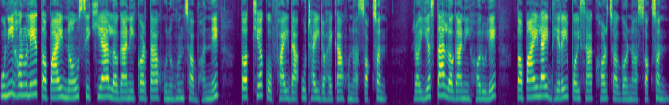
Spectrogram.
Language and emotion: Nepali, neutral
